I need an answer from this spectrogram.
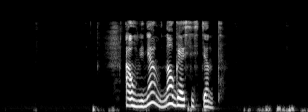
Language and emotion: Russian, positive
